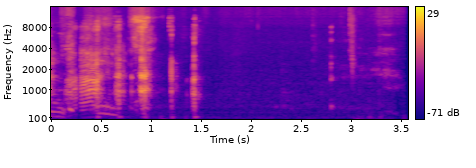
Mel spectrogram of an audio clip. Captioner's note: laughter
